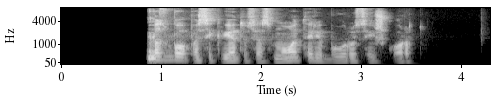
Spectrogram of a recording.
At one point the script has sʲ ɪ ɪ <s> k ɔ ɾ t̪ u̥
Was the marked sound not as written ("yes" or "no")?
yes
